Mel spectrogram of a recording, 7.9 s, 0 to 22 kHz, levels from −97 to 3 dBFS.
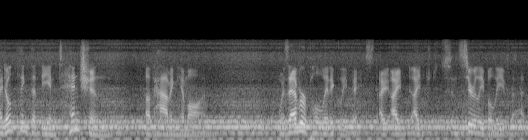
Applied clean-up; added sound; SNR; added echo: none; Insect; 0 dB; none.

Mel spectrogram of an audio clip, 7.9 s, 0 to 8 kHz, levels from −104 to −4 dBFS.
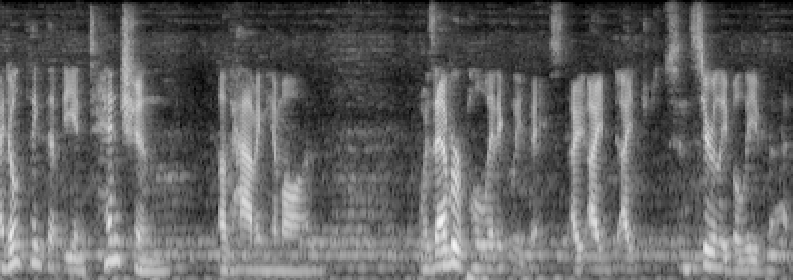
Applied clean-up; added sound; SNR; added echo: classical method log-MMSE.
